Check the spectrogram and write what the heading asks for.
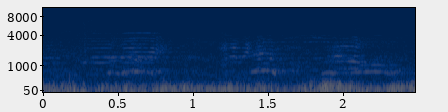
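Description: Soccer players' faint shouts and calls across the pitch over a steady low rumble of outdoor field noise.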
